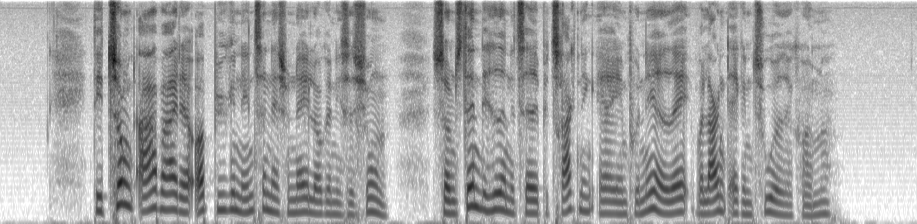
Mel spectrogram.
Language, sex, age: Danish, male, 32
